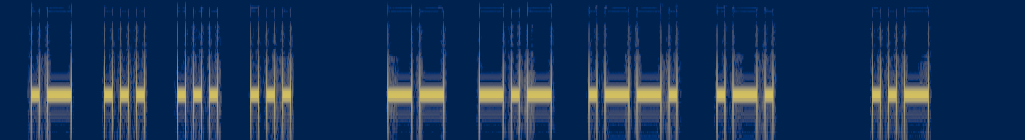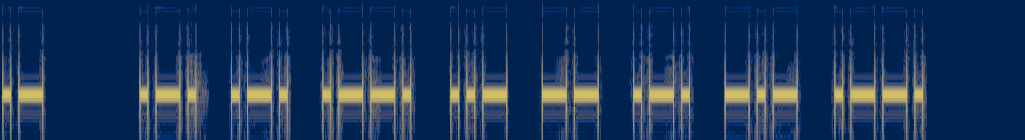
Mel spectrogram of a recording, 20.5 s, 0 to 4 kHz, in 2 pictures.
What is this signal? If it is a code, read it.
Morse code, heard as a keyed tone, about 15 wpm, spaced as for 13 wpm, 600 Hz. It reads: ASSS MKPR U A RRPUMRKP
